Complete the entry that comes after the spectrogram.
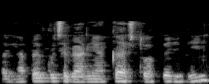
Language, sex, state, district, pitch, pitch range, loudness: Hindi, male, Bihar, Gaya, 130 Hz, 125-140 Hz, -18 LUFS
